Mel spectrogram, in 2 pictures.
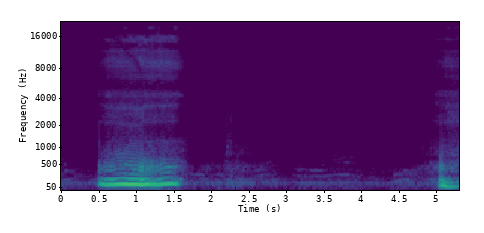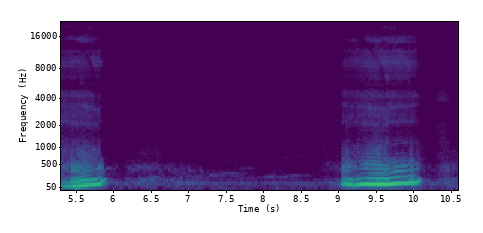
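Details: Snoring: three loud, deep, buzzing snores about four seconds apart, roughly 14 a minute, with quiet breathing between.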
